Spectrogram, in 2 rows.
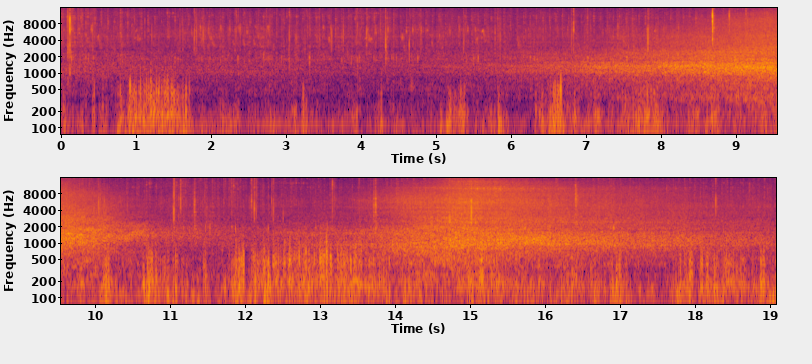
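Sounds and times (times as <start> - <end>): wind buffeting microphone: 0.0 - 19.0
car passing: 5.7 - 19.0
small truck passing: 6.0 - 19.0.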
